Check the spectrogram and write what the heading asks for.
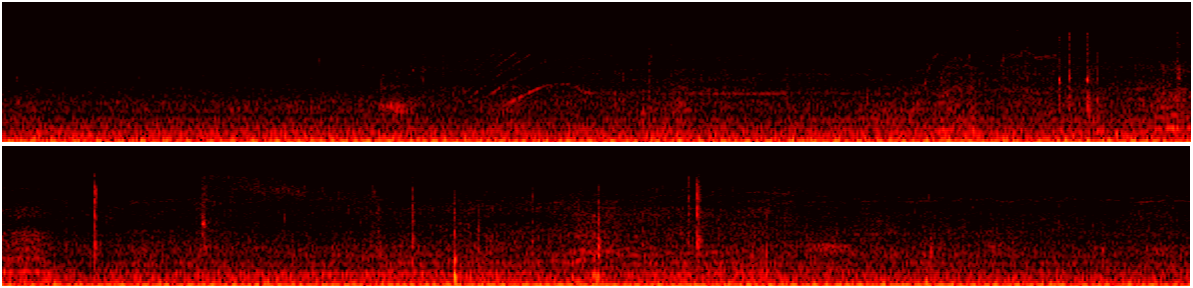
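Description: A steady low rumble that runs on unbroken, with a few faint sharp clicks and short rising and falling chirps over it in the middle.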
